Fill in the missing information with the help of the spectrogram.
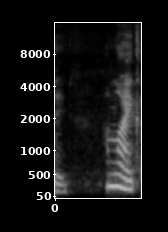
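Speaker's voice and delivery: ordinary talk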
